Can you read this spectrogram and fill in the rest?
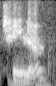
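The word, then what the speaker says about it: qi: Claro, claro, digamos que hay una palabra que se repite mucho en medicina china, que, se, que es el chi, el chi escrito con, con Q, porque en chino eh, la Q se pronuncia como una CH un poquito más fuerte,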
